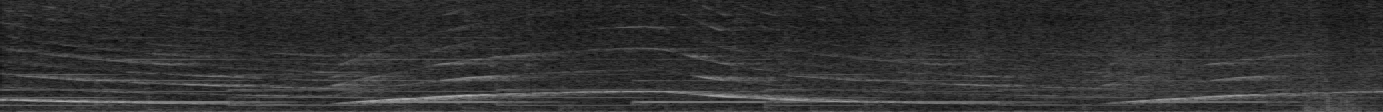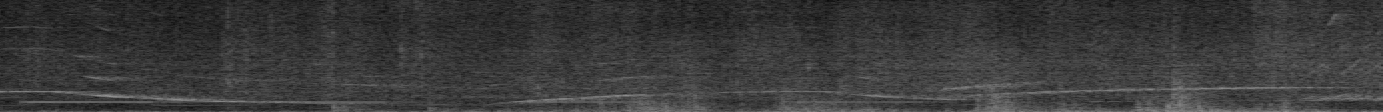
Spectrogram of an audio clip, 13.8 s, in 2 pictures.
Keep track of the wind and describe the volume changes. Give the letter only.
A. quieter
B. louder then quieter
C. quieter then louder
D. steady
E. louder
E.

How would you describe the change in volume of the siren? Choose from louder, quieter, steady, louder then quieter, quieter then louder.
quieter.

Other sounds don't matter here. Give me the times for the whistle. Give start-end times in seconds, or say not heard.
not heard.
